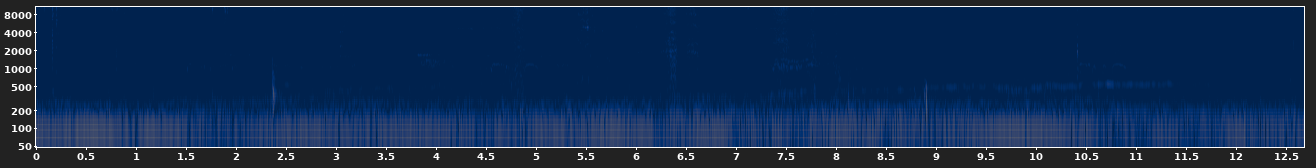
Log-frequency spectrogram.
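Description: A small hand tool scraping and cutting into garden soil to dig up a seedling, in scattered short scrapes and clicks over a steady low hum.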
